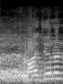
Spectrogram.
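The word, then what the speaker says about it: رَجُلٌ: রাজুলুন, রাজুলুন মানে কি? পুরুষ। আর একটা শব্দ সর্বশেষ বলে যাই, রিজুলুন মানে হচ্ছে পা। রাজুলুন মানে কি? পুরুষ। একই বানান, শুধুমাত্র কি উচ্চারণ ভিন্ন। রায়ের উপর জবর, রায়ের নিচে জের।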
